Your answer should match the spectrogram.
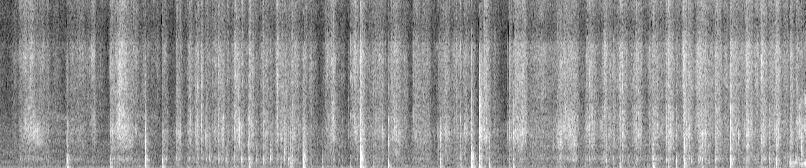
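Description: Wooden spoon beating and scraping thick cake batter in a plastic mixing bowl: irregular knocks and taps of the spoon against the bowl, with soft wet scraping between.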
